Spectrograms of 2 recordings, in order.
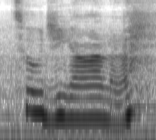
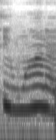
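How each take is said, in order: First: The name is said as 'Tugiana'. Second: The name is said as 'Tijuana'. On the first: The speaker calls it wrong. "She pronounces this Tugiana" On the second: The speaker calls it right. "girl, it's Tijuana, not Tugiana"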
